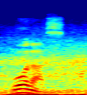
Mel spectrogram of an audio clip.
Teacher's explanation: The stress falls on the second to last syllable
